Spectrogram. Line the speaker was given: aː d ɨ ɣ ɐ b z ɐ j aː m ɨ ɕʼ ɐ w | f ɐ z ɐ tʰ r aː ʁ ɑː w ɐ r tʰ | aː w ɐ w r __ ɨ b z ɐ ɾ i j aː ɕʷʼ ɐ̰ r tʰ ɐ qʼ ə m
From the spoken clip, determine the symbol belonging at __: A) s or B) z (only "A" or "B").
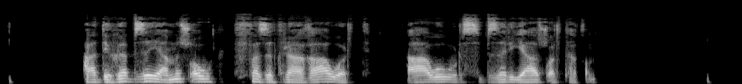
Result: A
